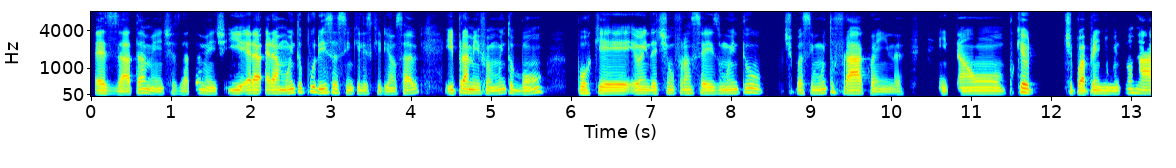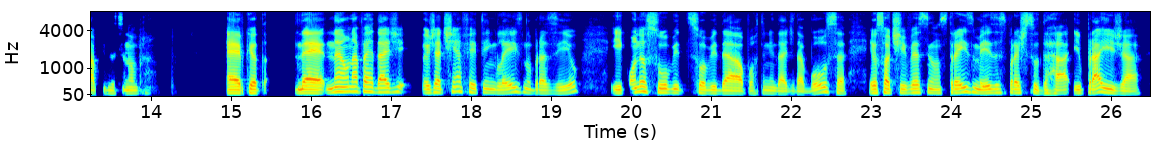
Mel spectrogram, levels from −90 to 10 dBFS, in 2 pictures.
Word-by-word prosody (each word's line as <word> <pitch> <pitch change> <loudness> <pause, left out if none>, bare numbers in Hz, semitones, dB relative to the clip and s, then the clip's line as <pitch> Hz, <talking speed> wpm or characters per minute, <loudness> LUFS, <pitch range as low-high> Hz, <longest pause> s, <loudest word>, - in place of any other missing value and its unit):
Exatamente, 100 0 -1
exatamente, 100 +2 -7
e 115 +1 0
era 115 0 +4
era 115 0 +2
muito 130 +7 -1
por 165 0 -1
isso 140 +2 0
assim 125 -3 -6
que 110 - -10
eles 105 -2 -7
queriam, 95 -2 -8
sabe. 115 +5 -4 0.3
E 115 - -2
pra 135 -1 +4
mim 120 -2 +1
foi - - -6
muito 125 +6 -4
bom, 105 +9 -3 0.4
porque 105 -2 +2
eu 110 - +1
ainda 115 -1 -1
tinha 120 - -7
um - - -6
francês 115 -2 -4
muito, 125 +4 -3 0.2
tipo 115 - -9
assim, 115 +1 -8
muito 125 +8 -5
fraco 110 -5 +3
ainda. 85 -1 -8 0.4
Então, 100 +1 -3
porque 150 - +3
eu 135 -4 +5 0.4
tipo - - 0
aprendi 110 -1 +1
muito 105 +5 -7
rápido, 110 -2 0
senão 110 0 -4 1.1
é 120 -1 +9
porque 125 +3 +5 0.5
né 120 -1 +9
não, 165 +5 +4
na 170 0 +3
verdade 155 +1 +2 0.2
eu 125 - +1
já 145 +1 +3
tinha 170 +7 -4
feito 145 -3 -4
inglês 130 +4 -1
no 135 -3 -4
Brasil 110 - -4 0.4
e 120 -1 0
quando 145 +4 0
eu 175 - +5
soube- 135 -4 0
soube 115 -2 -2
da 105 -2 +3
oportunidade 100 -1 -5
da 90 -1 -3
bolsa, 110 - -2 0.3
eu 125 - +3
só 135 +2 +5
tive 130 0 -1
assim 135 0 -1
uns 120 0 -4
3 140 +4 +2
meses 130 0 +1
para 130 -1 +1
estudar 115 -2 -2
e 115 +1 -1
para 115 - +4
ir 135 -3 +3
já, 95 -3 -2
115 Hz, 170 wpm, -23 LUFS, 105-130 Hz, 1.1 s, é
